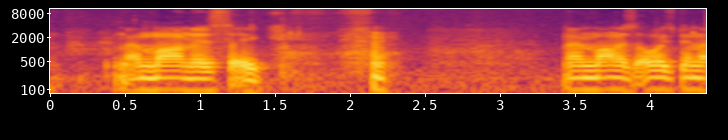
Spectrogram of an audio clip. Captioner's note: laughs softly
